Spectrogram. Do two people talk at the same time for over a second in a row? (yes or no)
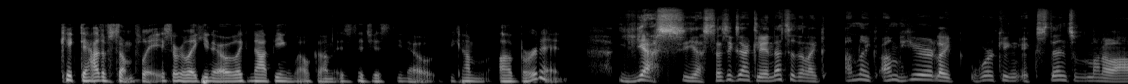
no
